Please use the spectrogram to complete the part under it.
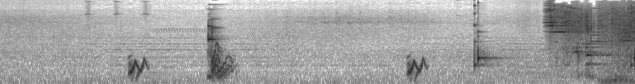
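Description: Short soft electronic blips sound.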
